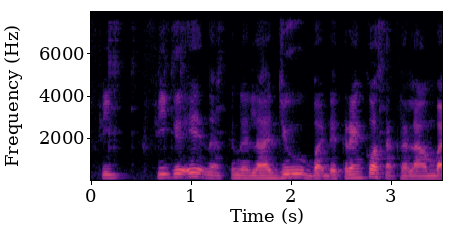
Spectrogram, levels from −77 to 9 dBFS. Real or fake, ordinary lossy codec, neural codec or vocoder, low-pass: real; none; none; none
